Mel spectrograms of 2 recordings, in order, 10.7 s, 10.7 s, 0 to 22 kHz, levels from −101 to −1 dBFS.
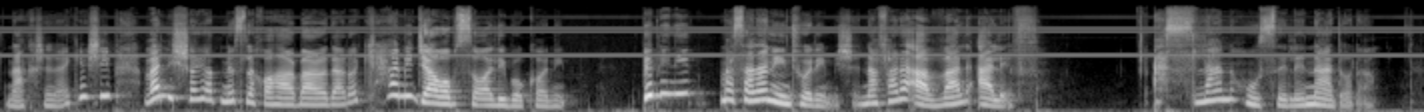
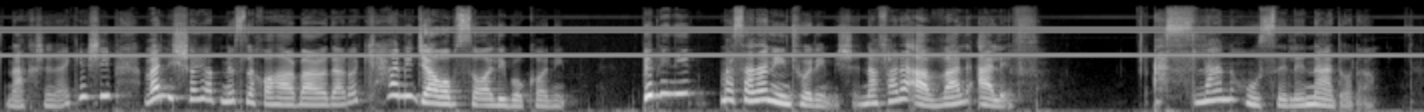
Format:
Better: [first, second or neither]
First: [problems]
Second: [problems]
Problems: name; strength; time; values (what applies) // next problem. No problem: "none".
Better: first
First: high-pitched whine; faint; throughout; 3.5 kHz, 20 dB below the speech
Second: high-pitched whine; loud; throughout; 3.5 kHz, 9 dB below the speech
